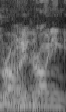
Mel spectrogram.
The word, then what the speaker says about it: Groening: Because Matt, how do you say his name? Matt Groening. – Groening. – His original concept for a cartoon was bunny people, and so it was kind of a nod to that old.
